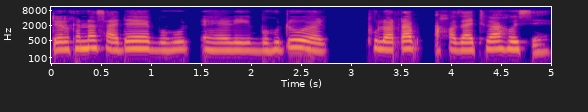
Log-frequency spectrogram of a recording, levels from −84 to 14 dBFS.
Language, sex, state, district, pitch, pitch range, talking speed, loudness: Assamese, male, Assam, Sonitpur, 210 Hz, 200-230 Hz, 145 wpm, -18 LUFS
